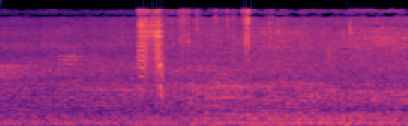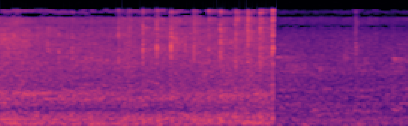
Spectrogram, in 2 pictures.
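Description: Street traffic noise: a steady low rumble of passing vehicles that swells about a second in and cuts off suddenly shortly before the end.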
